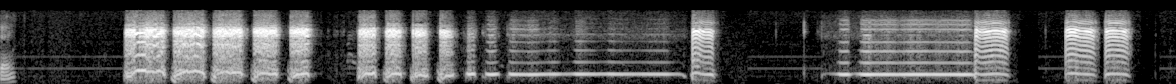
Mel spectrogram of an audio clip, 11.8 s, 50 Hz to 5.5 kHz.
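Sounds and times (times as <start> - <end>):
duck call blown with raspy quacks and mournful notes: 1.2 - 7.2, 8.2 - 11.4.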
